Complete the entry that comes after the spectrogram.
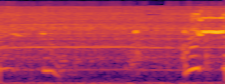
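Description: A dog gives a couple of short, faint yips or whimpering barks, one early and a pair close together near the end, over a low background hum.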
